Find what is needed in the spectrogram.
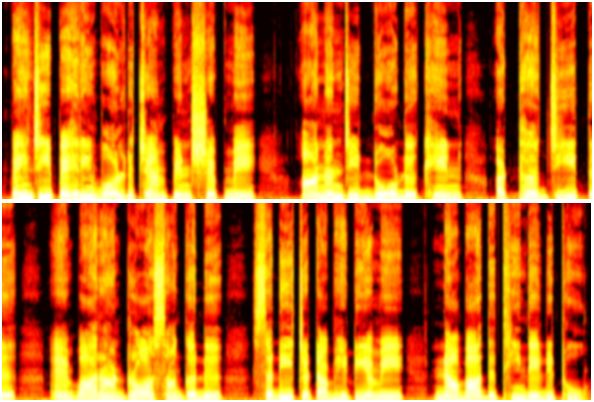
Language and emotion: Sindhi, neutral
